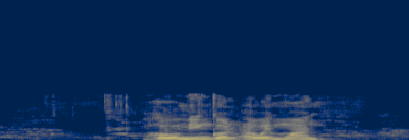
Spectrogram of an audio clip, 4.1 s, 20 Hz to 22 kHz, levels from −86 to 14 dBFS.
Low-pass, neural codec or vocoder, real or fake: 7.2 kHz; vocoder, 44.1 kHz, 128 mel bands, Pupu-Vocoder; fake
